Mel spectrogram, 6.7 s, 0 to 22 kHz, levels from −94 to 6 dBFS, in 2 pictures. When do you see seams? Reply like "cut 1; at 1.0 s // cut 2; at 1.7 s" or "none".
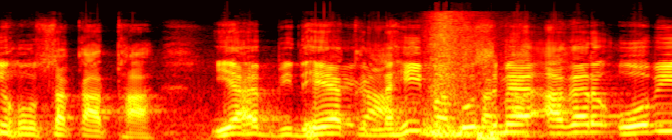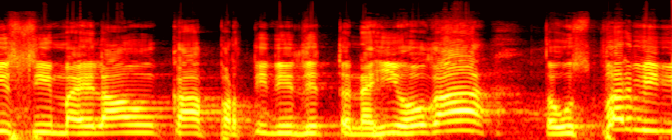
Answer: cut 1; at 2.2 s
